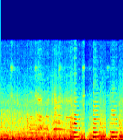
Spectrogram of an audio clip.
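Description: Loud, steady horn-like tones, with a few short, higher toots about one and a half seconds in.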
